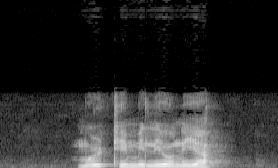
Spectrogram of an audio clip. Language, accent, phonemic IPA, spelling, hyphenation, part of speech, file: German, Austria, /ˈmʊltimɪli̯oˌnɛːɐ̯/, Multimillionär, Mul‧ti‧mil‧li‧o‧när, noun, De-at-Multimillionär.ogg
- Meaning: multimillionaire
